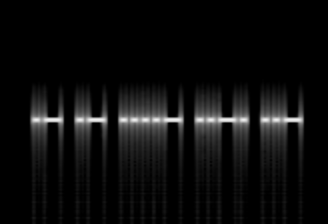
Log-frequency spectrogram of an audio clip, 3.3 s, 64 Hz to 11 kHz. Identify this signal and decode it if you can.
Morse code, heard as a keyed tone, about 22 wpm, 700 Hz. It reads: AA4FU
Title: Call Signs Repeated 2x - 22wpm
